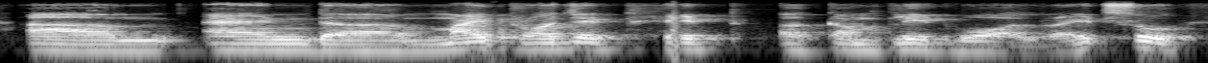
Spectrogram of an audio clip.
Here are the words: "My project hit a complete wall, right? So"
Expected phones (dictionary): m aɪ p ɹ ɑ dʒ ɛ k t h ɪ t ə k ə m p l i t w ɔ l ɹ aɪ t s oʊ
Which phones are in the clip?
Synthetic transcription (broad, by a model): m aɪ p ɹ ɑ dʒ ɛ k t h ɪ t ə k ə m p l i t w ɔ l ɹ aɪ t s oʊ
